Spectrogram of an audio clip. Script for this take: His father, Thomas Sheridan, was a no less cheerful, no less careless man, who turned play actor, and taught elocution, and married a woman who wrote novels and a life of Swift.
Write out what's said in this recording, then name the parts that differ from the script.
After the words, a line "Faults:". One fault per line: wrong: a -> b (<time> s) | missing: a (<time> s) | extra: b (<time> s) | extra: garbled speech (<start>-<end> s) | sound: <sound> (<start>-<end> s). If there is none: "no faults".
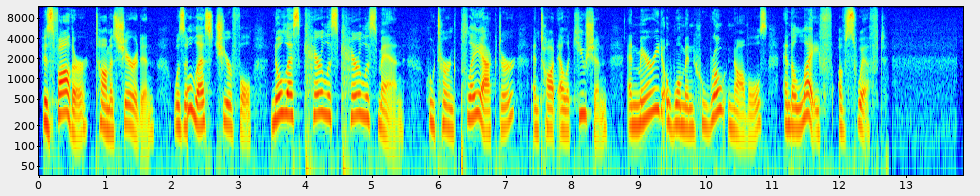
His father, Thomas Sheridan, was a less cheerful, no less careless careless man, who turned play actor, and taught elocution, and married a woman who wrote novels and a life of Swift.
Faults:
missing: no (2.2 s)
extra: careless (4.5 s)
